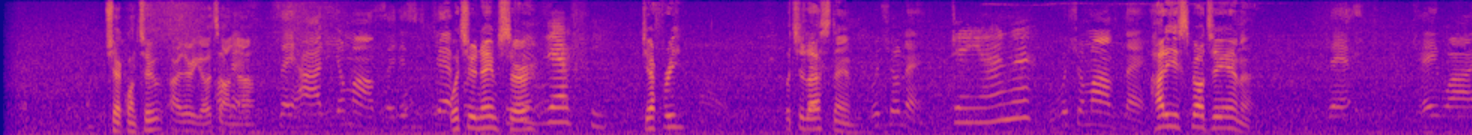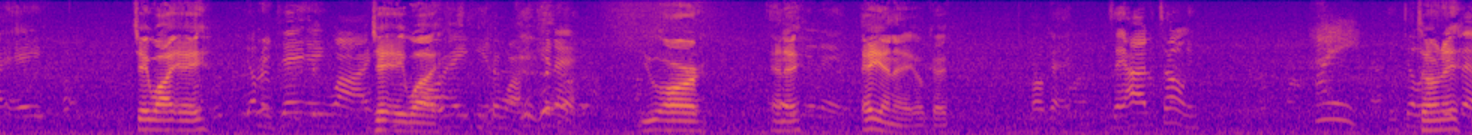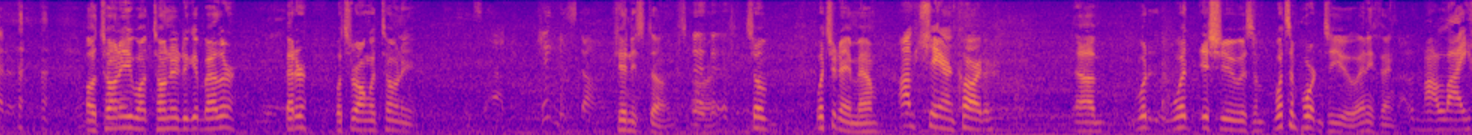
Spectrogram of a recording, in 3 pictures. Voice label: vox pop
